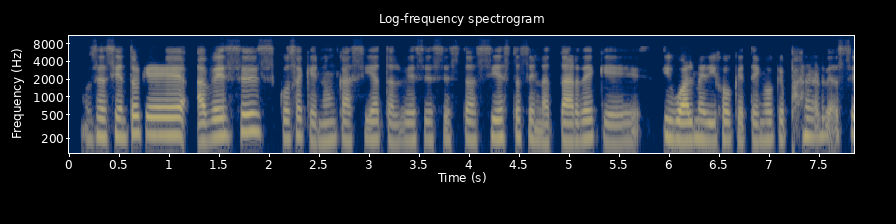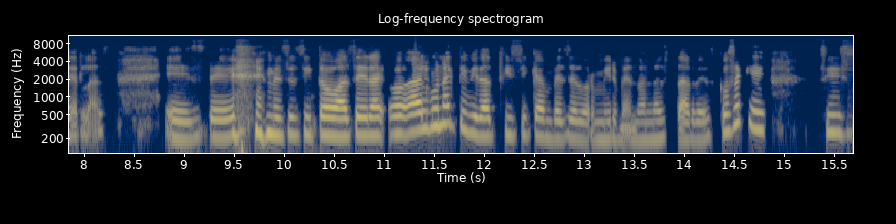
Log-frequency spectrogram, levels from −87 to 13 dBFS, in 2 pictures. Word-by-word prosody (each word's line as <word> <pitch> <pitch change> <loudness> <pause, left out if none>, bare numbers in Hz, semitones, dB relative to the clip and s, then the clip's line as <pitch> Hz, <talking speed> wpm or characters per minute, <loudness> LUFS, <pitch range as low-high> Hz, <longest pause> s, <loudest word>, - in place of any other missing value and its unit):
O - - -15
sea, 215 +1 -1
siento 215 +3 0
que 225 -1 +4
a 180 +1 +2
veces, 225 +6 0
cosa 205 +2 -5
que 180 -4 -7
nunca 185 +1 -6
hacía, 195 +2 -6
tal 180 -3 -9
vez 185 +1 -8
es 190 -1 -10
estas 190 0 -7
siestas 205 0 -5
en 95 - -5
la 85 - -5
tarde 185 +2 0
que 175 -3 -7 0.2
igual 190 -3 +3
me 195 -1 -2
dijo 185 +1 -3
que - - -7
tengo 185 +1 -7
que 195 -1 -7
parar 220 +2 -6
de - - -5
hacerlas. - - -9 0.5
Este, 205 +2 -1 0.3
necesito 225 -1 +4
hacer 225 +1 +6
a 225 0 +7
o 230 - -1 0.2
alguna 310 +6 +7
actividad 245 -10 +1
física 225 -1 -4
en 205 -1 -5
vez 195 0 -4
de 205 -2 -3
dormirme, 190 0 -7
¿no?, 185 - -8
en 185 - -10
las 195 +3 -8
tardes. 190 +2 -3
Cosa 255 +8 +1
que 295 -6 0 0.5
sí, 250 -1 -3
205 Hz, 180 wpm, -20 LUFS, 190-225 Hz, 0.5 s, a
